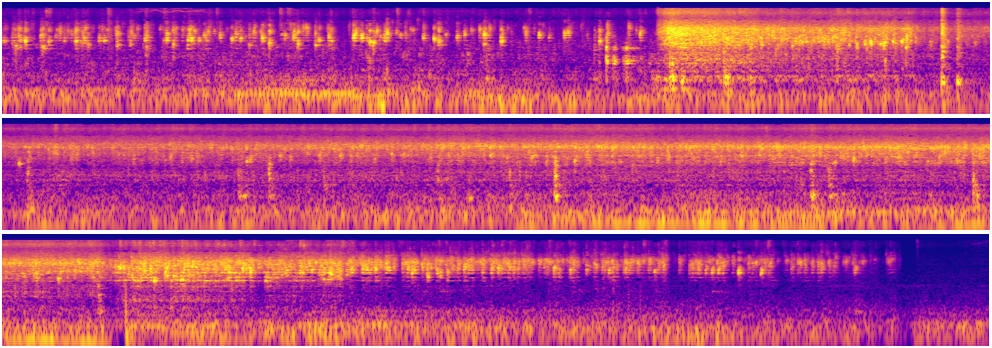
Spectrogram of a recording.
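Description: A kitchen knife cutting on a wooden chopping board with irregular clicks. About six seconds in, the chilies, shallots, garlic and tomato hit hot oil in a wok and start sizzling loudly all at once. The sizzle goes on steadily, then grows thinner and quieter toward the end.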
